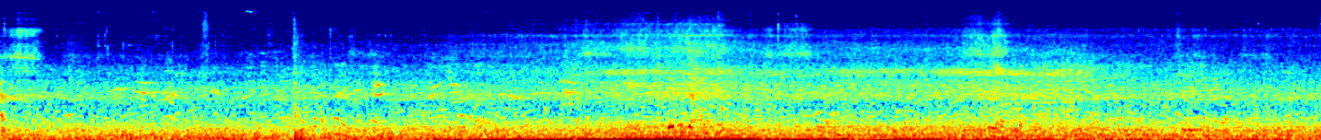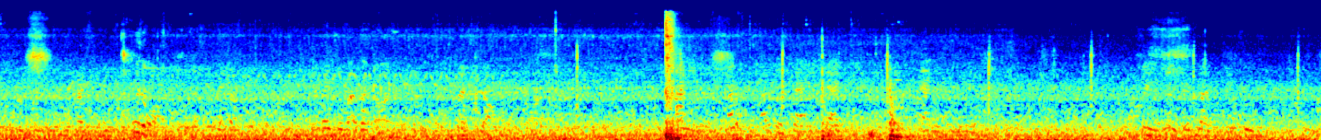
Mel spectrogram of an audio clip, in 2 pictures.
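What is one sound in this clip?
Steady city traffic hums in the background outdoors.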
